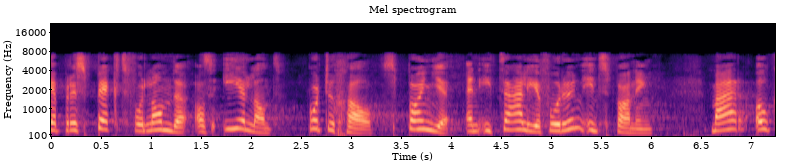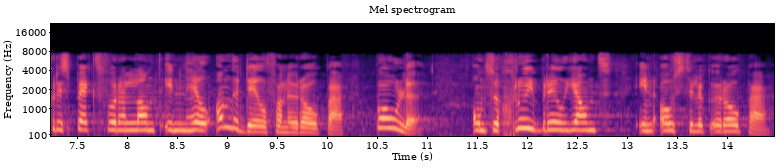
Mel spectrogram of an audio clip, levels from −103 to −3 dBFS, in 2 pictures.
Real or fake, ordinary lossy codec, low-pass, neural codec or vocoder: fake; none; 7.2 kHz; codec, 24 kHz, 3.1 kbps, DualCodec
